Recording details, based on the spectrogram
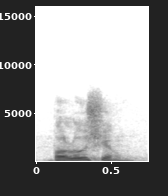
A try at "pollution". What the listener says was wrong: Perfect. Remember, the TI is a sh sound.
